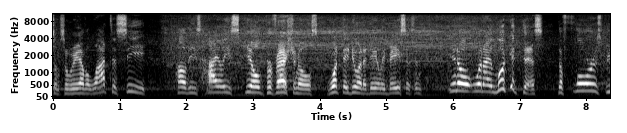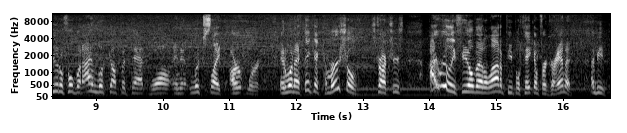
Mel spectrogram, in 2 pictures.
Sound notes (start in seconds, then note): 5.1 machinery whirring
